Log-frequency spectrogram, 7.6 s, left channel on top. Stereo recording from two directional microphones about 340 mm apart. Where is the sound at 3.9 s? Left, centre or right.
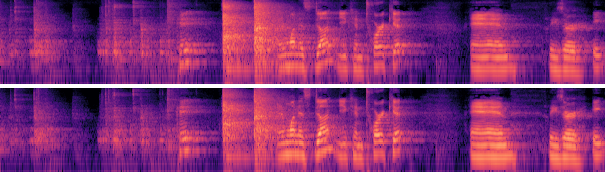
Right.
